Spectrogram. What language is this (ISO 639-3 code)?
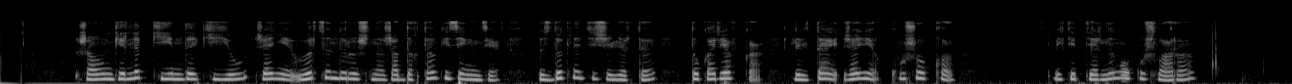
kaz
